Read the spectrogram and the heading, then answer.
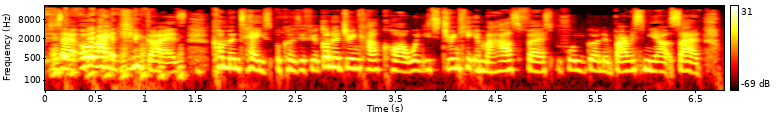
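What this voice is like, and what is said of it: Put-on accent imitating her mum. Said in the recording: “I always do this accent, because that's not even how my mum speaks”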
